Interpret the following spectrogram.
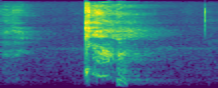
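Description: A man's single short cough into the microphone, starting sharply a little under a second in and fading out quickly.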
